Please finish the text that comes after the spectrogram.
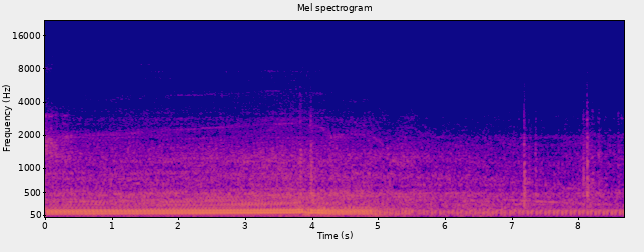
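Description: A 940-pound 2025 Indian Roadmaster 112 motorcycle engine drones steadily and loudly on a city street, then drops to a lower, quieter idle-like rumble partway through, with no talking.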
